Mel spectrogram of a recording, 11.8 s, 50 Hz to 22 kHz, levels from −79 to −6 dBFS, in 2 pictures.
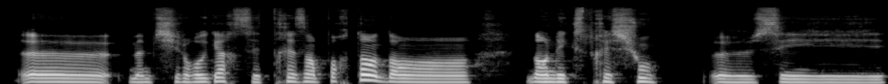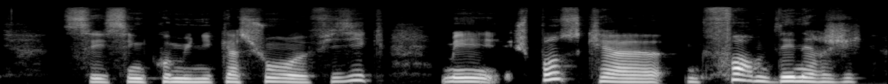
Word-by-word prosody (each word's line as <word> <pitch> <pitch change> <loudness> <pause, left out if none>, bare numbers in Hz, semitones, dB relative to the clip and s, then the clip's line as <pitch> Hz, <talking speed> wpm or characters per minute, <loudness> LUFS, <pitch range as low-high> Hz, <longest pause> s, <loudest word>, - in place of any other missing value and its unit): heu, 165 -2 +1
même 155 0 -5
si 165 +3 -6
le 160 - -3
regard, 165 +3 -2
c'est 150 -1 -9
très 180 -1 -5
important 190 +8 +2
dans, 155 -4 -1 0.3
dans 165 -1 +2
l'expression, 165 +1 -3 0.4
heu, 145 -1 -2
c'est 140 -2 -4 0.4
c'est 160 -2 -3
c'est 150 +3 -3
une 160 -1 +3
communication, 165 +1 +1
heu, 145 - +1
physique, 215 +9 -6 0.4
mais 180 -2 +3
je - - -6
pense 295 +3 +2
que 165 -4 +3 0.2
une 165 -2 -6
forme 225 -8 +4
d'énergie. 170 -3 +4
165 Hz, 130 wpm, -22 LUFS, 155-180 Hz, 0.4 s, forme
